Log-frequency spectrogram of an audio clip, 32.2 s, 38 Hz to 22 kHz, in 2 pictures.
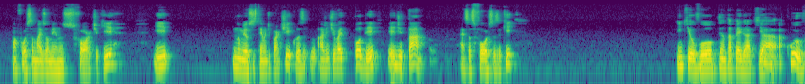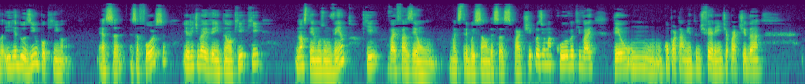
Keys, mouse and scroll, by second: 0.6 click, 1.5 click, 2.1 click, 2.7 click, 5.0 click, 7.1 click, 7.7 middle click, 8.3 middle click, 16.2-17.7 drag, 18.7-20.3 drag, 23.2 click, 23.7 g, 25.4 click.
